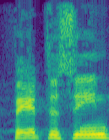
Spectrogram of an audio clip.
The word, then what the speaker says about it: Fantasine: Fanta, like the soda, scene, dream. That's it. Fantasine Dream.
